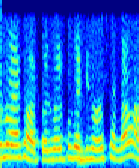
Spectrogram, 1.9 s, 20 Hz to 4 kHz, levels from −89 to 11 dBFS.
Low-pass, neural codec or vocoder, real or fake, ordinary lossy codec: 3.6 kHz; none; real; none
